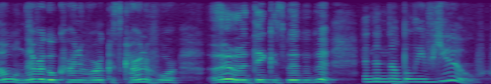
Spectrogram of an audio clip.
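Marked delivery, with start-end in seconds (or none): 0.0-3.3 mock dismissive quote. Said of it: "people like you going".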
